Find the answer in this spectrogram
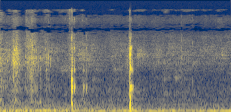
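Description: Plastic hand-pump pressure sprayer being shaken to mix the herbicide, with two sharp clicks a little over half a second apart, the second louder.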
